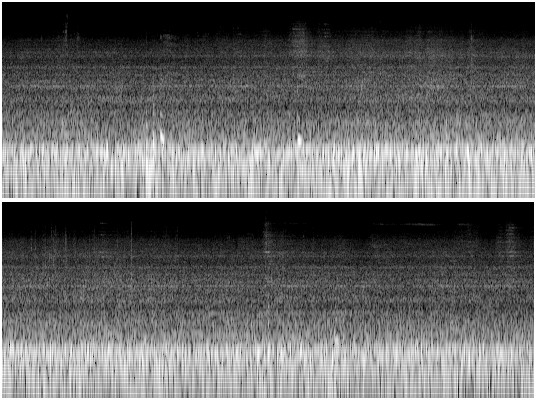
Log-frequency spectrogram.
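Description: Freight train tank cars rolling steadily past a grade crossing: a continuous rumble of steel wheels on the rails, with a few faint clicks.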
